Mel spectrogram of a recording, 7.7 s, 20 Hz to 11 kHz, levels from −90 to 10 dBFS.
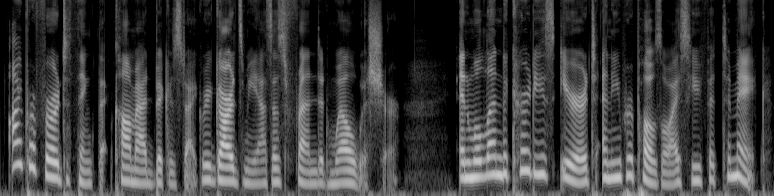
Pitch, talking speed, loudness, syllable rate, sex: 210 Hz, 225 wpm, -21 LUFS, 6.3 syllables/s, female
